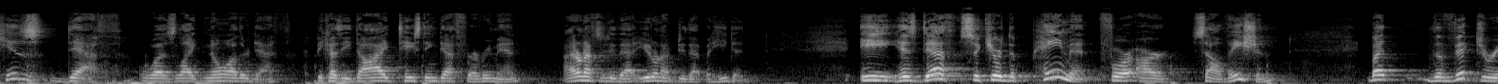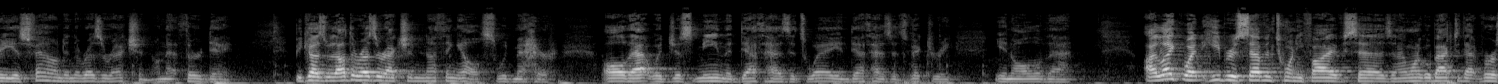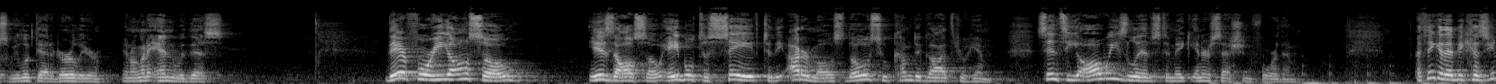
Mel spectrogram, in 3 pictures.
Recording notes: was delivered at Madawaska Gospel Church on the morning of August 14, 2016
